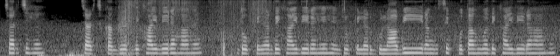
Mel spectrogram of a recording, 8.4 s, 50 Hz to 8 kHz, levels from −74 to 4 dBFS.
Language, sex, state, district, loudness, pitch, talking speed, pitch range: Hindi, female, Maharashtra, Aurangabad, -19 LUFS, 220 Hz, 185 wpm, 205-225 Hz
